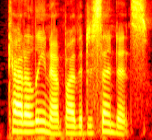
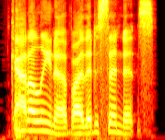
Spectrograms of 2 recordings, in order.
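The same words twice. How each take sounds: First: Said in the usual way. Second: Loud, projected song title; radio DJ announcing. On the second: Acted. Frank introduces the requested song, loud DJ announcement. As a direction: announce it to the listeners.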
